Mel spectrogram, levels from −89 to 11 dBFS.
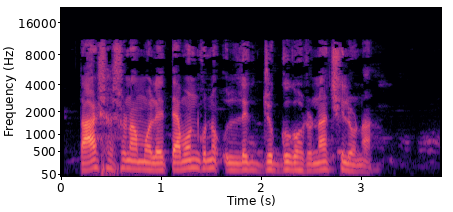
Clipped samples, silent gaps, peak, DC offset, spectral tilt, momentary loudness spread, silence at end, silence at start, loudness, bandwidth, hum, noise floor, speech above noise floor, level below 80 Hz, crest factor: under 0.1%; none; 0 dBFS; under 0.1%; -4.5 dB/octave; 8 LU; 0.7 s; 0.2 s; -20 LUFS; 11.5 kHz; none; -51 dBFS; 31 dB; -56 dBFS; 20 dB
